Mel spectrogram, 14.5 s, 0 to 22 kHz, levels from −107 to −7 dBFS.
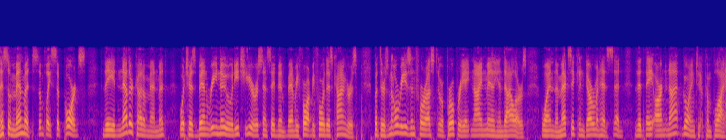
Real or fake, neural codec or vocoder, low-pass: fake; codec, 16 kHz in and 24 kHz out, 0.6 kbps, FocalCodec, streaming, 2048 codes; 5.4 kHz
